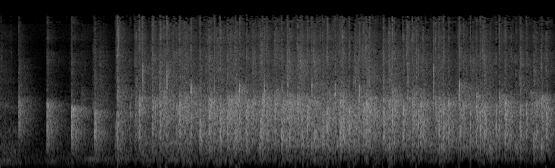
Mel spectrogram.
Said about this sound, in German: Ein netter Applaus. Wir sind hier im Radiocafé in Wien.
